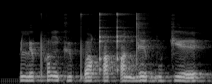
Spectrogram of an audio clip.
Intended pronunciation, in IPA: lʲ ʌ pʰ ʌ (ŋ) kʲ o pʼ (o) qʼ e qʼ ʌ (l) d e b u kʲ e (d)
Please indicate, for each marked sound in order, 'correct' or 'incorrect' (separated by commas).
correct, correct, incorrect, incorrect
